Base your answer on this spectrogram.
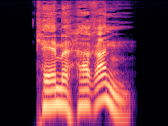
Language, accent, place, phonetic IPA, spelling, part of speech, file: German, Germany, Berlin, [ˌkɛːmə hɛˈʁan], käme heran, verb, De-käme heran.ogg
- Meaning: first/third-person singular subjunctive II of herankommen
